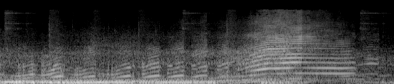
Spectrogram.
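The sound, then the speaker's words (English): A snowmobile engine revs repeatedly at a lodge and casino in Hayward, Wisconsin, in winter, its whine rising and falling, then climbs to a loud peak as it passes by before fading slightly. “That's the sound of winter fun at Seven Winds Lodge and Casino in Hayward, Wisconsin.”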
